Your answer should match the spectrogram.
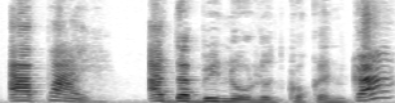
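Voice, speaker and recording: A woman playing a hot-tempered, defiant mother in a radio drama, with a sharp, demanding way of talking. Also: medium pitch, animated, a little fast. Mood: angry, confrontational. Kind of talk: Ilocano radio drama acting.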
